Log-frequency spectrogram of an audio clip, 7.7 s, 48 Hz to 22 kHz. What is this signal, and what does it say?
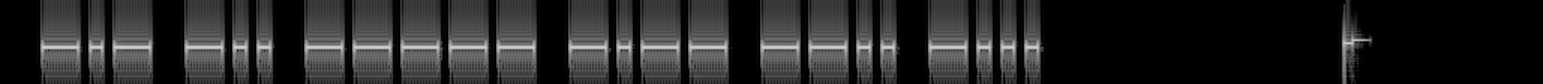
Morse code, heard as a keyed tone, about 20 wpm, 700 Hz. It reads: KD0YZB
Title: USA Callsign DE Callsign - 6 Characters - 20wpm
